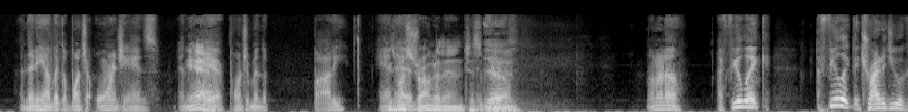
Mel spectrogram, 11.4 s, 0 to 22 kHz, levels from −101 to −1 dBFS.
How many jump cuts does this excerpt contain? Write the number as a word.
one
